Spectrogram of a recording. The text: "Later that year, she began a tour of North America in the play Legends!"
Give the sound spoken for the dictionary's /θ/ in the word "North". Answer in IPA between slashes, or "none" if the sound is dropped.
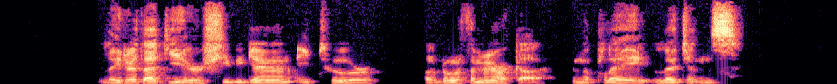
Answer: /θ/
